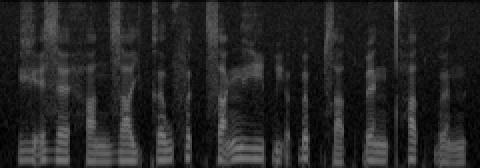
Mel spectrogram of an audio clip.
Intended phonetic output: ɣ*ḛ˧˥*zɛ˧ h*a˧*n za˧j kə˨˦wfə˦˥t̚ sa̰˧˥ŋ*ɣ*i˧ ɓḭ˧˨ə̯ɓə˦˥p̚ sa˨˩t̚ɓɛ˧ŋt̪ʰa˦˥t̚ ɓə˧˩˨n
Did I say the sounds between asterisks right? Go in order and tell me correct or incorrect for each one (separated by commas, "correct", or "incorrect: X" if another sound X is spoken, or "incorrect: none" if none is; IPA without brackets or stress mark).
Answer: correct, incorrect: a˨˩, correct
